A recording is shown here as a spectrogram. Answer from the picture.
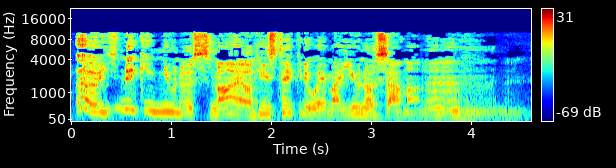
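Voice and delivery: high squeaky jealous fairy voice. Retold or imitated. Podcaster voicing the jealous fairy Sylph, high and whiny. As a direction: pitch it way up, pouty and jealous. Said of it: "Sylph is jealous because he's like".

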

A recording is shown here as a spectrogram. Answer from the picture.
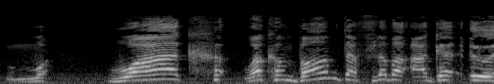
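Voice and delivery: high, loud, slow slurred wailing; hammed-up incoherent crying; mock blubbered gibberish. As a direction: wail nonsense syllables as if sobbing. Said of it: "on the slurring whenever people cry".

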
